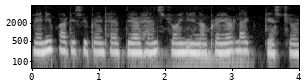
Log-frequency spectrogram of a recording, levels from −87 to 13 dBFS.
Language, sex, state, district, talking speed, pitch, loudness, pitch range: English, female, Arunachal Pradesh, Lower Dibang Valley, 165 wpm, 215 Hz, -13 LUFS, 205-225 Hz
